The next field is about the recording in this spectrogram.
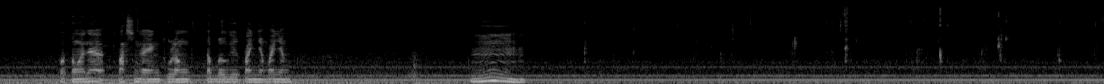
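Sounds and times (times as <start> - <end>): steady low hum: 0.0 - 11.0
man humming mmm: 4.7 - 5.4
chewing: 5.7 - 11.0.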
